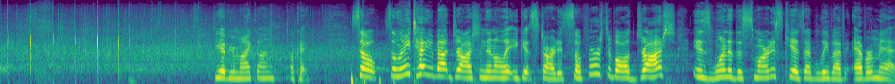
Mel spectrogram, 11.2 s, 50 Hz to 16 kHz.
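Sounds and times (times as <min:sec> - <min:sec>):
crisp claps in a room: 0:00.0 - 0:04.6
speech: 0:02.7 - 0:11.1.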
